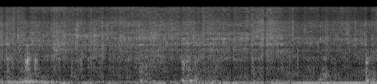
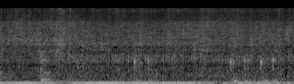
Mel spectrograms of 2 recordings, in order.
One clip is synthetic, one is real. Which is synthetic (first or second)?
first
